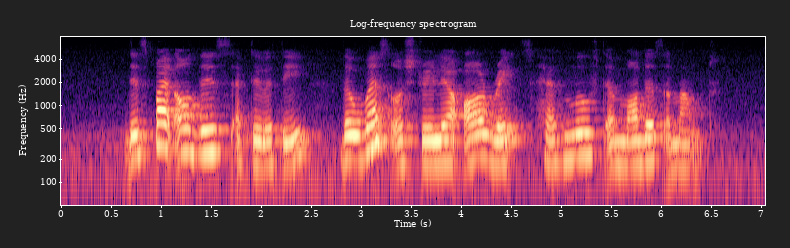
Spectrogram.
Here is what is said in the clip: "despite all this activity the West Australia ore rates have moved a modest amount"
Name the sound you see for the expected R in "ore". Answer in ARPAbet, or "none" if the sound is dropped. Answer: L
